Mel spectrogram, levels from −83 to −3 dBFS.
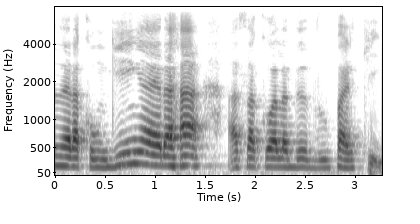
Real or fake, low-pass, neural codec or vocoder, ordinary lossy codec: real; 7.2 kHz; none; none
